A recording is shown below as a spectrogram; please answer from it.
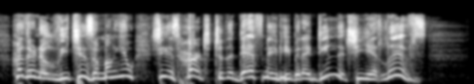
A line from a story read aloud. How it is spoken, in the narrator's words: he cried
